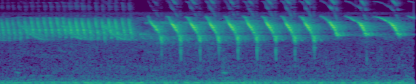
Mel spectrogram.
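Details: Canary singing as training audio to shape a canary's voice: a dense buzzy trill followed by a series of sharp descending chirps, roughly two per second, with a faint low hum beneath.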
